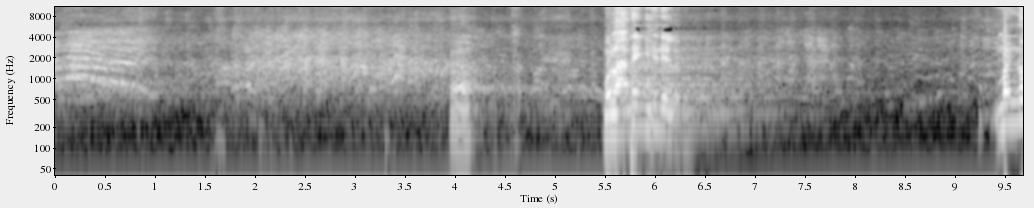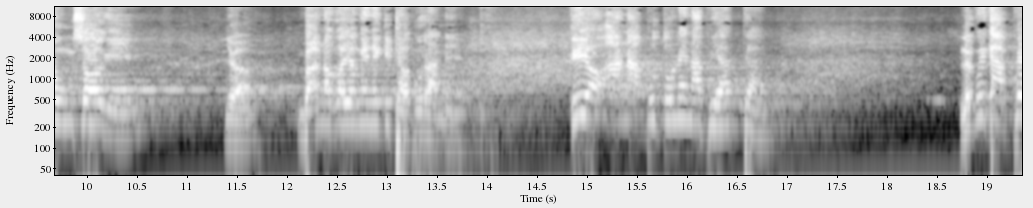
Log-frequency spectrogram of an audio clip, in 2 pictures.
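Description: A large crowd laughs.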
